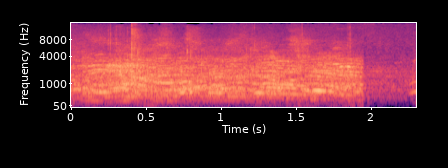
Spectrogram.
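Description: Several voices shouting and talking over one another, cutting off abruptly at the end.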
